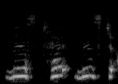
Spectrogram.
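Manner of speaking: usual speaking voice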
